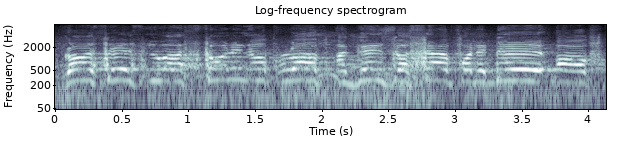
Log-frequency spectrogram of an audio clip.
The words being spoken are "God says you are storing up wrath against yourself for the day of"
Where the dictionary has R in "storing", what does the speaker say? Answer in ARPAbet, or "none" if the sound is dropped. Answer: L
